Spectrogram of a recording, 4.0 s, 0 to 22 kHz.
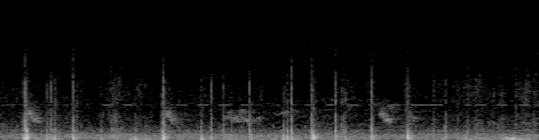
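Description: Fingertips tap a small, hollow printed cardboard teacake box in purple and white packaging, held in the other hand outdoors in a windy garden. Irregular, quick, dry hollow taps with a low-mid tone around 300 Hz die away almost instantly over a soft, steady wind background.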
